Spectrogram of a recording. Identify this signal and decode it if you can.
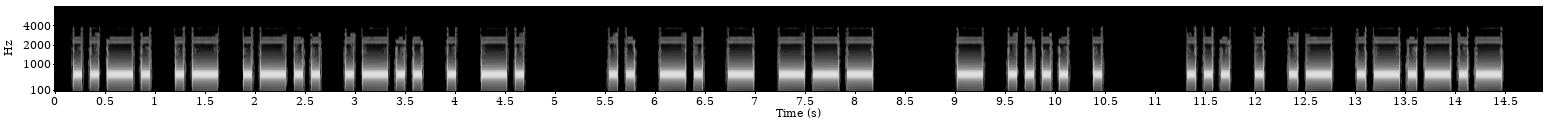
Morse code, heard as a keyed tone, about 14 wpm, 650 Hz. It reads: FALLEN INTO THE SEA.
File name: 02-Chapter-02 14 WPM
